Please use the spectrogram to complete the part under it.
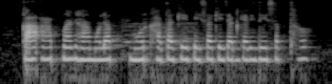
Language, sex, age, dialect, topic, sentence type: Chhattisgarhi, female, 18-24, Western/Budati/Khatahi, banking, question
